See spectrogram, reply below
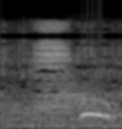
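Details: A spotted eagle-owl, heard during a food delivery, apparently of a bird, gives a single low, soft hoot that swells slightly and fades after about a third of a second, preceded by a brief rushing hiss; the companion's song is audible.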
